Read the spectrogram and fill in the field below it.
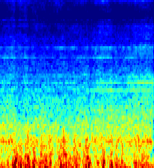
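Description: An airplane's engines roar loud and close in a steady, broadband rumble as it passes at Phoenix Sky Harbor International Airport, where military jets also fly through; no voices.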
